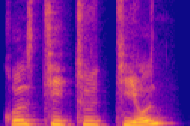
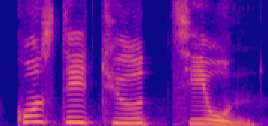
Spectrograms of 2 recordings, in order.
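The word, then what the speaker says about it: Konstitution: 콘스티튜티온? 오! 맞습니다. 오, 콘스티튜치온. 치온. 네. 음, 콘스티튜치온. 요렇게 읽으시면 돼요.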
